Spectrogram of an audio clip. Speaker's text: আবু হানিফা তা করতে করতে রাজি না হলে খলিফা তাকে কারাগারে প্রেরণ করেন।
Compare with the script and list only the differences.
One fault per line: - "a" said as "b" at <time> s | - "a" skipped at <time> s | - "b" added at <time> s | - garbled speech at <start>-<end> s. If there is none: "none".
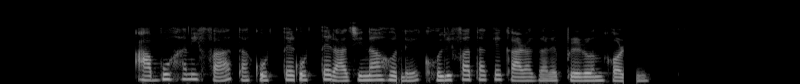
none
